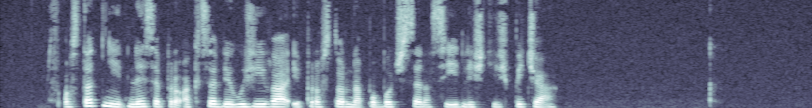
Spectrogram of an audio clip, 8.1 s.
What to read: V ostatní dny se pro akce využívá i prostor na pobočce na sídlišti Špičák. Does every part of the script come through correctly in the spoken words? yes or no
yes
